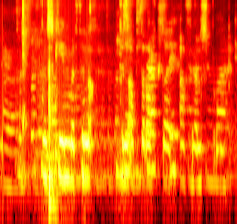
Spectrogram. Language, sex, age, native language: Icelandic, female, 11, Icelandic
